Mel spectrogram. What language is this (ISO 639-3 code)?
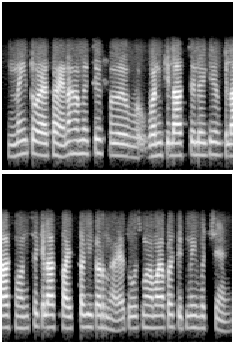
urd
